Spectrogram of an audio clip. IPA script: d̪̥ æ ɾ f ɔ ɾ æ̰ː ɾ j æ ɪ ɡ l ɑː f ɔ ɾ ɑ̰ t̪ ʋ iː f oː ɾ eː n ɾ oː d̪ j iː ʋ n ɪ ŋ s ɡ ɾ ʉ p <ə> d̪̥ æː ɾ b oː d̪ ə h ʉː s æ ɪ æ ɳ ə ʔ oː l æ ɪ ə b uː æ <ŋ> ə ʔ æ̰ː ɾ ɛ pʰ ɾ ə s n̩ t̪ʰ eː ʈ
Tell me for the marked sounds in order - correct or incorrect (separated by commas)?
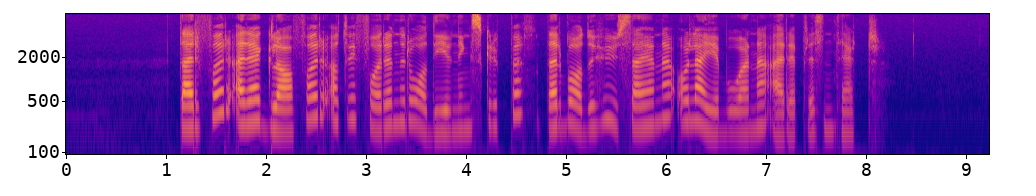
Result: correct, incorrect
